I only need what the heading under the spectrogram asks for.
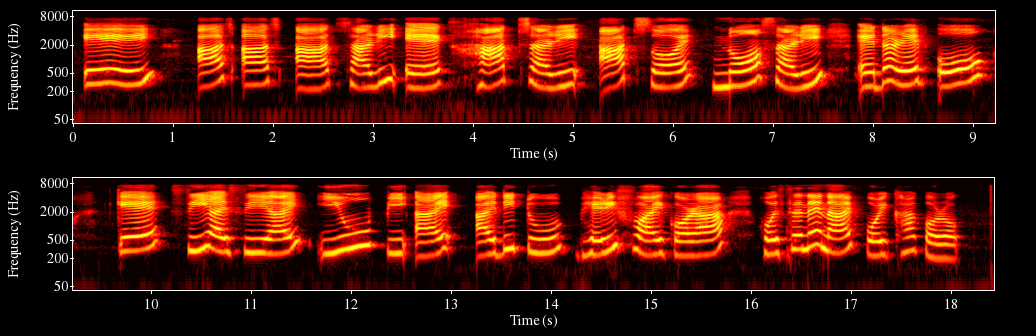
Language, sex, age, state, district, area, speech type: Assamese, female, 18-30, Assam, Tinsukia, rural, read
